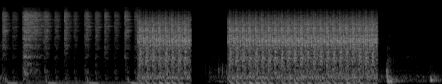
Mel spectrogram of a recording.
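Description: Edited television sound effect: a rapid run of clicks like fast typing, then a loud burst of static-like noise, a brief cut about two seconds in, and a longer static burst that stops abruptly near the end.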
